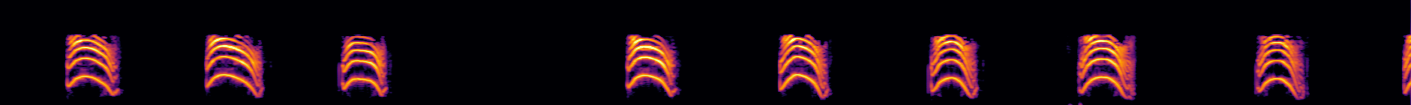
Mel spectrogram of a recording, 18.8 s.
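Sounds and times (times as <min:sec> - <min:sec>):
kitten meowing: 0:00.9 - 0:01.6, 0:02.8 - 0:03.5, 0:04.5 - 0:05.2, 0:08.4 - 0:09.0, 0:10.4 - 0:11.1, 0:12.4 - 0:13.0, 0:14.4 - 0:15.2, 0:16.8 - 0:17.4.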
